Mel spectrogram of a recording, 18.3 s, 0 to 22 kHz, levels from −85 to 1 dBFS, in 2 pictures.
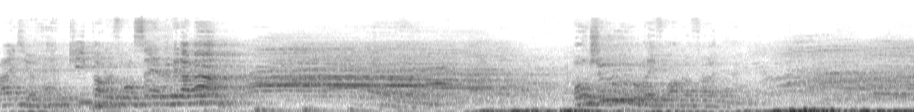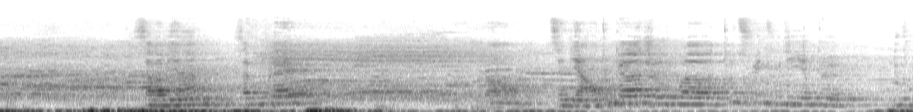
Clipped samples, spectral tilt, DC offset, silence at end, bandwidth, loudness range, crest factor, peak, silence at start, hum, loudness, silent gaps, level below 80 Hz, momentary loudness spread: under 0.1%; -5 dB/octave; under 0.1%; 0 s; 11.5 kHz; 5 LU; 18 dB; -14 dBFS; 0 s; none; -39 LUFS; none; -40 dBFS; 12 LU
